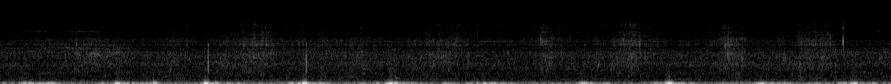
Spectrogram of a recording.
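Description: A small hand-propelled boat moving through floodwater: water swishing with each stroke, and low thumps on the camera's microphone about once a second.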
